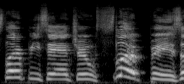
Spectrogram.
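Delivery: high-pitched imitation of the girlfriend; girlfriend's voice. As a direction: answer him in a high, eager mock voice. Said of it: "She goes".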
